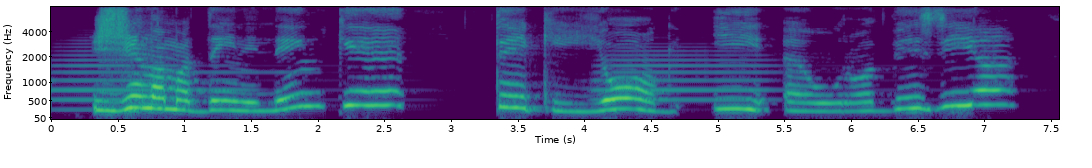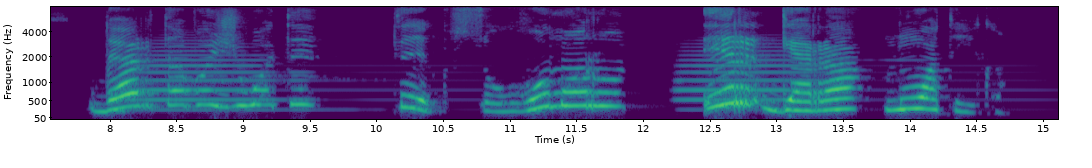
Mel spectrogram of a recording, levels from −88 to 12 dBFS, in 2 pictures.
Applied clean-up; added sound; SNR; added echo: classical method spectral subtraction.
